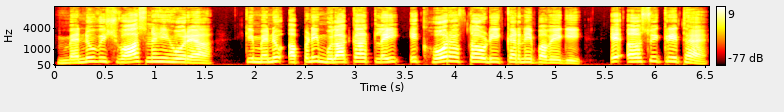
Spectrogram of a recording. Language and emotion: Punjabi, angry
